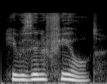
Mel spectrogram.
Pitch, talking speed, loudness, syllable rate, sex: 215 Hz, 280 wpm, -14 LUFS, 5.3 syllables/s, female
